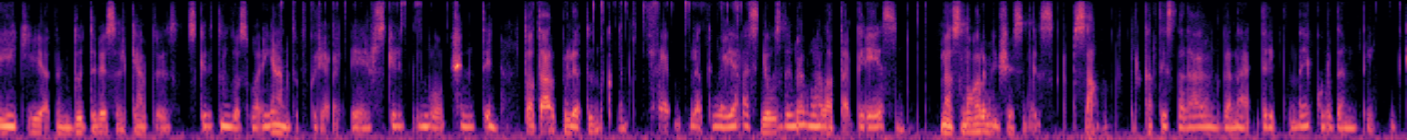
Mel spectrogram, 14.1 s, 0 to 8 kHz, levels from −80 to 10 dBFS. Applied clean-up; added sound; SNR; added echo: neural diffusion model UNIVERSE++.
